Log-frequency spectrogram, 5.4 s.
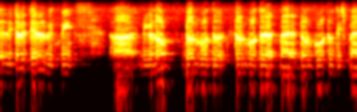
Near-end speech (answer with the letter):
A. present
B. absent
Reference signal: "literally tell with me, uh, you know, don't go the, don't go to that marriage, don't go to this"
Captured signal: B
